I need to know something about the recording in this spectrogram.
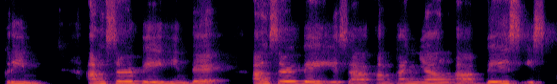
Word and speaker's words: sorbet: We have here the sorbet, okay, or sorbet, pero you pronounce it sorbet.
